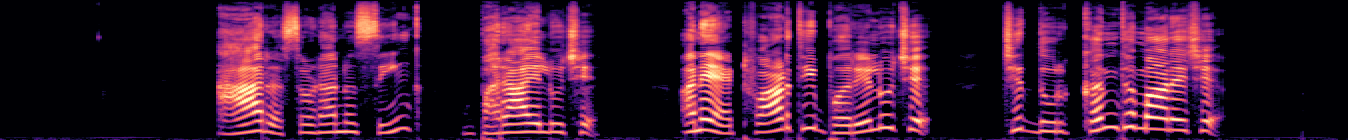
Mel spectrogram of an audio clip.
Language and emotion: Gujarati, disgusted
